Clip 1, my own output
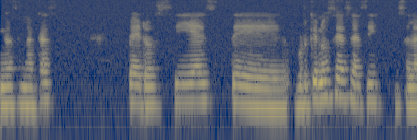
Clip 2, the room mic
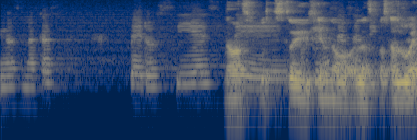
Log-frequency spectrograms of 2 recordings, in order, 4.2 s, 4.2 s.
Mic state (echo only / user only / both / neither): both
